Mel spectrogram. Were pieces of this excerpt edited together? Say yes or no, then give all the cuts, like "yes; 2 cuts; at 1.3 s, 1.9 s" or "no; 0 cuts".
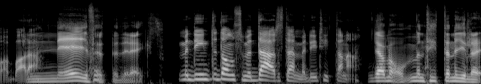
yes; 4 cuts; at 0.9 s, 1.7 s, 2.8 s, 3.6 s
